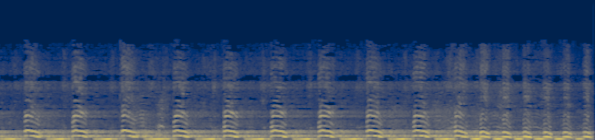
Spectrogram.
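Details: Siamang (Symphalangus syndactylus), howl.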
